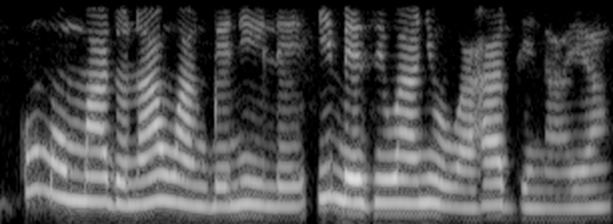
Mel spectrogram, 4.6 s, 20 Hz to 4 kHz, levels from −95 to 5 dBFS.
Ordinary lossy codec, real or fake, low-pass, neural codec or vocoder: none; real; 3.6 kHz; none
